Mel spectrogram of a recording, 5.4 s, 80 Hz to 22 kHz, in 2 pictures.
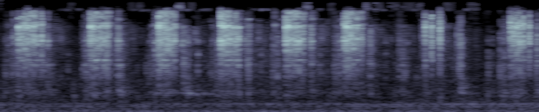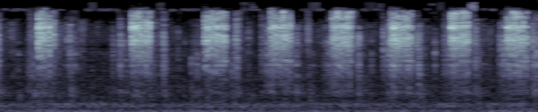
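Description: A ratchet wrench with a 14 mm socket tightens a spark plug on a 2013 Nissan Rogue, producing a steady run of quick, close, crisp clicking bursts in a repeating back-and-forth rhythm, with no talking.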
